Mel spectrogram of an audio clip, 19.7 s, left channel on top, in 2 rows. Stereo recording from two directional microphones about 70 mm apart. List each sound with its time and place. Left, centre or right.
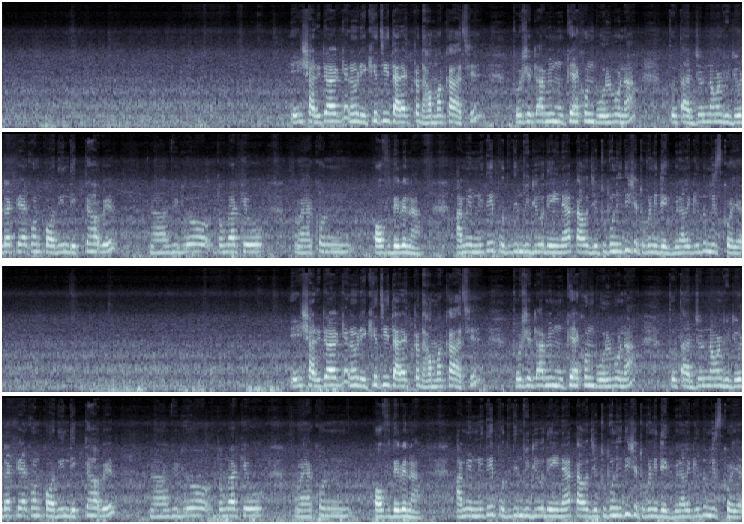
3.8 s a woman's voice: centre
4.6 s a woman's voice: left
5.8 s a woman's voice: centre
8.9 s a woman's voice: centre
15.9 s a woman's voice: left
